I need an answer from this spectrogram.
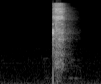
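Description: A can of premium lager cracks open in a single sharp, bright burst that fades into a short fizzing hiss within a fraction of a second. It is heard alone against silence.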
